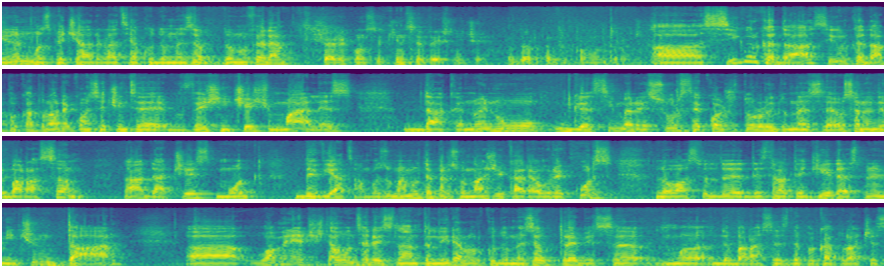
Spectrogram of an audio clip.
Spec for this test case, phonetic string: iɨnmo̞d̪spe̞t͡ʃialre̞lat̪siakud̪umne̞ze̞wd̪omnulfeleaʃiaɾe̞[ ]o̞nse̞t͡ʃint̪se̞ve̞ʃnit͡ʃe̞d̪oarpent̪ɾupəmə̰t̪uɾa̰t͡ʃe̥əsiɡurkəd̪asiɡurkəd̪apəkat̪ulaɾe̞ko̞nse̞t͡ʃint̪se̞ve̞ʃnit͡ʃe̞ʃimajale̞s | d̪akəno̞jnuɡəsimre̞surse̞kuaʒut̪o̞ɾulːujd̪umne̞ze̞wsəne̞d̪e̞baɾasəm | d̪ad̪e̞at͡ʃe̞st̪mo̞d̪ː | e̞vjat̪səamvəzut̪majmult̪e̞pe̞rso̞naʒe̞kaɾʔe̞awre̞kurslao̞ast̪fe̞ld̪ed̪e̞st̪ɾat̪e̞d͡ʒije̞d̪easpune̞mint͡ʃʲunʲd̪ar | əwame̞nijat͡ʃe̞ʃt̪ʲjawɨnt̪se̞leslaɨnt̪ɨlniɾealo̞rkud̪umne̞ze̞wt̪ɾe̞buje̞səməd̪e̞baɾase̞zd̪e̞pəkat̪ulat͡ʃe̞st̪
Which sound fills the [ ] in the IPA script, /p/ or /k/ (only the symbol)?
k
